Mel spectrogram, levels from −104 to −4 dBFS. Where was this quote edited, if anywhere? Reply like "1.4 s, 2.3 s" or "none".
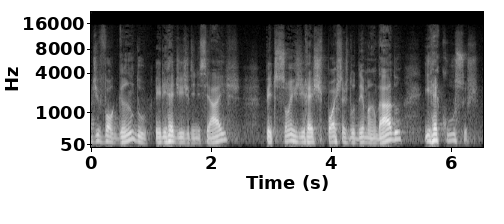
1.0 s, 1.7 s, 4.3 s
